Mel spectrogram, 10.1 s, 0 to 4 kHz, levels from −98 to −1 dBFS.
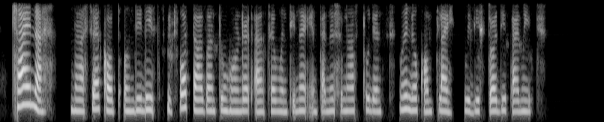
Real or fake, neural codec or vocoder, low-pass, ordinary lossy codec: fake; codec, 16 kHz, 4 kbps, FunCodec, trained on Chinese and English, 50 frames a second; 3.6 kHz; none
